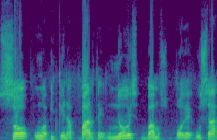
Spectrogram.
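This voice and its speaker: Lively intonation marks the speech of a man with a high pitch. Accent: Spanish. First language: Spanish (speaking Portuguese). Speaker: teacher. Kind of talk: lecture. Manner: halting.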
